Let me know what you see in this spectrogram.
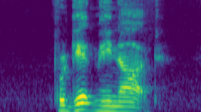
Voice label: "ᏗᎵᏍᏆᎶᏍᏙᏗ", Pronunciation; forget-me-not

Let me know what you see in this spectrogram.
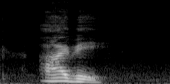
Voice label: "ᎤᎸᏗ", Pronunciation; ivy

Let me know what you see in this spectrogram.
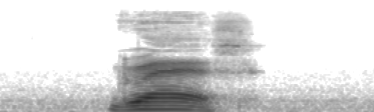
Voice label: "ᎦᏄᎸ", Pronunciation; grass

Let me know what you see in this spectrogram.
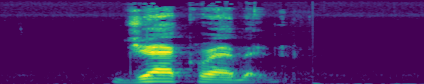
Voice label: "ᏥᏍᏚᎴᏂ", Pronunciation; jackrabbit

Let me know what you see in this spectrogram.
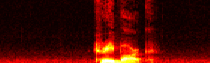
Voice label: "ᎤᏯᎷᎦ", Pronunciation; tree-bark

